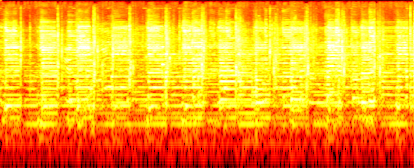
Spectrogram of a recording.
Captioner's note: audience clapping in rhythm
